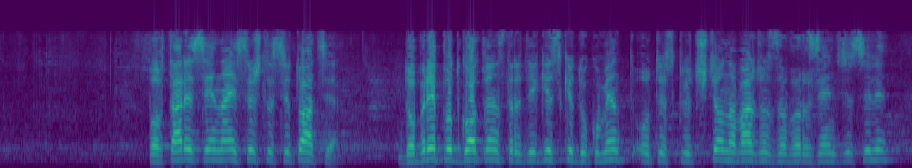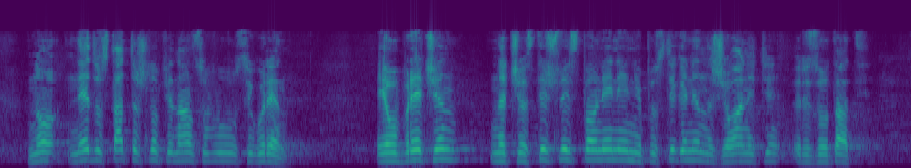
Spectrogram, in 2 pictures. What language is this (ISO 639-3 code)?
bul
